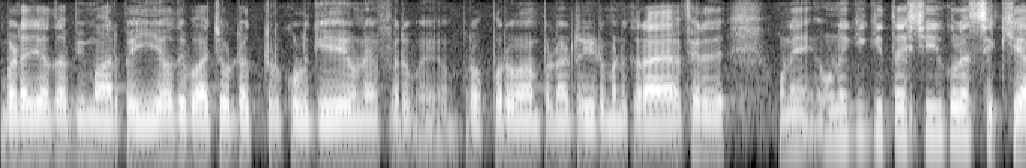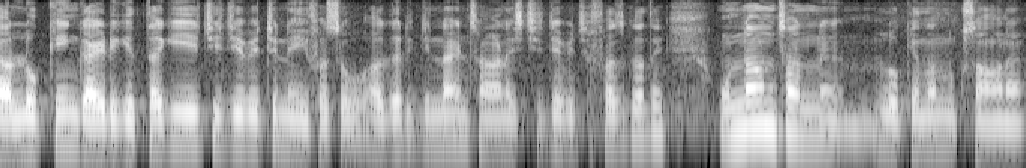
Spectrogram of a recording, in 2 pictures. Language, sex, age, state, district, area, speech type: Dogri, male, 18-30, Jammu and Kashmir, Samba, rural, spontaneous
